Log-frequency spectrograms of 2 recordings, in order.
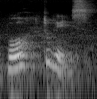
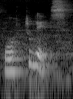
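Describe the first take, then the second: First: "português" with closed vowels, very slow; closed sound. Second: "português" with the weak open vowel, slow and soft; the version to avoid in the standard, softly; open weak sound. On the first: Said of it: "O som fechado". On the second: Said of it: "não português". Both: Shown as a demonstration.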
